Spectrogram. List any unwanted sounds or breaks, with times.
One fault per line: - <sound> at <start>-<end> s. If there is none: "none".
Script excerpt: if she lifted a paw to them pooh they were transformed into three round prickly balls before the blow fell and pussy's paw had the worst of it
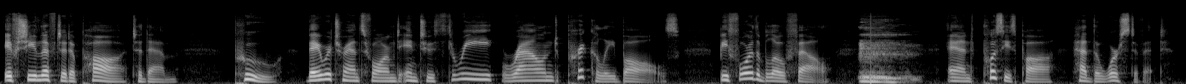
- throat clearing at 8.6-9.2 s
